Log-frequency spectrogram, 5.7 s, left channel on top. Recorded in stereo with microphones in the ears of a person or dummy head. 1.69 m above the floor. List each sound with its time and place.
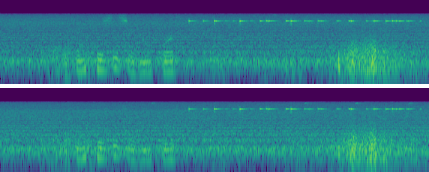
0.0 s a fan: 20° right (ahead or behind)
1.0 s a man speaking: 40° left (ahead or behind)
2.5 s a bell: 10° right (ahead or behind)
